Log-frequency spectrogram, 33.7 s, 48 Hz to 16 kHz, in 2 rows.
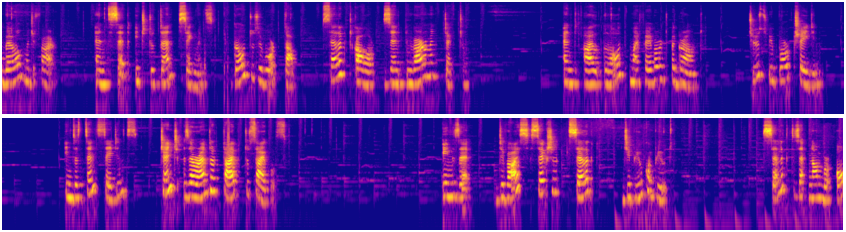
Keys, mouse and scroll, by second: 0.4 click, 2.5-3.6 drag, 5.6 click, 9.0 click, 16.6 click, 18.9 click, 21.3-24.9 drag, 26.9-30.4 drag, 33.1-33.6 drag.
